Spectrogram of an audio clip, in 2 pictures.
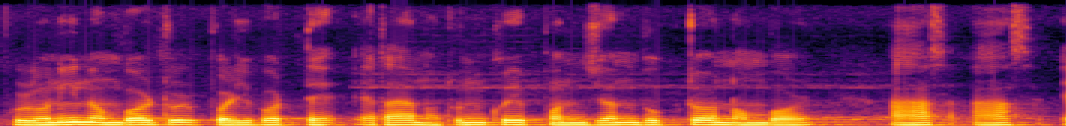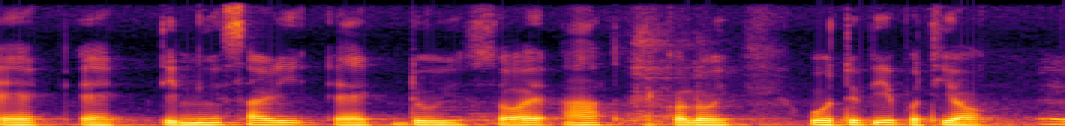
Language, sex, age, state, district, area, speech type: Assamese, male, 18-30, Assam, Sivasagar, urban, read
